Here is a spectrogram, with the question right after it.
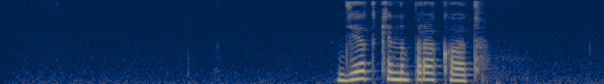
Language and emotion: Russian, neutral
